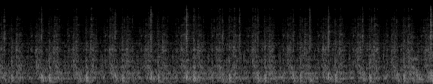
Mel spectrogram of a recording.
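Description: A Frister & Rossmann 35 sewing machine, modified for heavy-duty work with a number 20 needle, runs a zigzag stitch, giving a rapid, steady mechanical chatter of needle strokes close up with no voices.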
